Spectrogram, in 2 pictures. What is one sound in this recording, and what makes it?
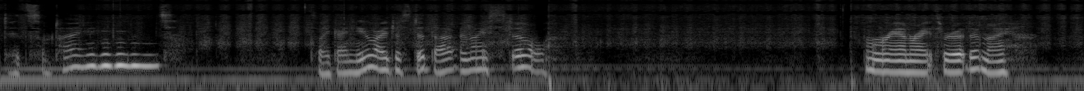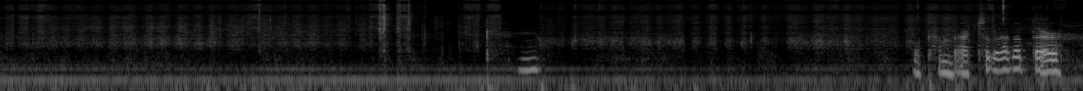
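A small sponge dauber dabs and rubs softly on textured paper.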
